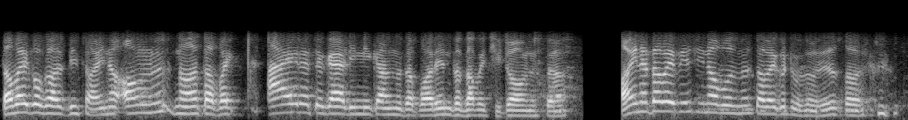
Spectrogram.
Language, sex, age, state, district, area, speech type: Nepali, male, 18-30, West Bengal, Darjeeling, rural, conversation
